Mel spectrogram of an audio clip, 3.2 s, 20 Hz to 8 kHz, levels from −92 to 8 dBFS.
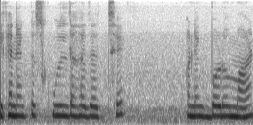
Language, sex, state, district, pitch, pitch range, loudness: Bengali, male, West Bengal, Kolkata, 235 Hz, 230-245 Hz, -14 LUFS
